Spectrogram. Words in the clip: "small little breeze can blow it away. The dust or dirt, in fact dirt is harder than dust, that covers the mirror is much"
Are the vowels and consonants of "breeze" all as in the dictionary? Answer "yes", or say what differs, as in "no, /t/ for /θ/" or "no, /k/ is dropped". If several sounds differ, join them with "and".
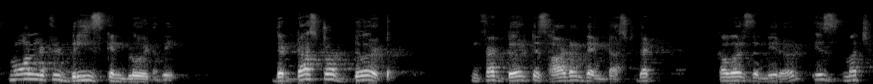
yes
